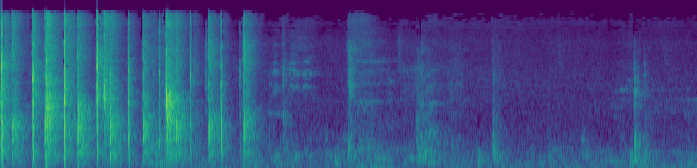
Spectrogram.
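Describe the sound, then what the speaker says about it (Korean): A small audience at a public lecture on Korean national religion claps to welcome a guest speaker: a burst of distinct, fairly close handclaps for about two seconds that quickly thins out into a few scattered taps and room noise. "여러분 박수로 환영해 주십시오."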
